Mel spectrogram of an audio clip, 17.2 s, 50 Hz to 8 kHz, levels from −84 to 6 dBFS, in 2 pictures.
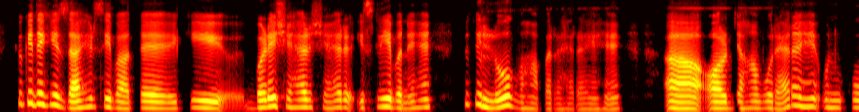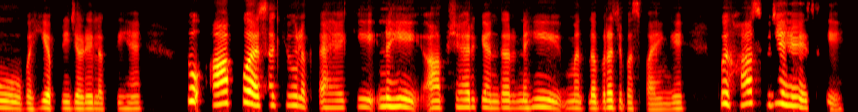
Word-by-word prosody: क्योंकि 290 +1 0
देखिए, 265 -3 +4
ज़ाहिर-सी 195 +3 +3
बात 160 -3 -1
है 165 -2 +3
कि 175 +1 0
बड़े 205 +4 +6
शहर, 200 -3 -1
शहर 190 0 -5
इसलिए 205 +4 0
बने 170 -2 -3
हैं 200 +2 -3
क्योंकि 265 +6 -8
लोग 200 +4 +4
वहाँ 160 -2 -11
पर 150 - -11
रह 145 0 -17
रहे 145 0 -13
हैं। 145 +1 -9 0.4
अ, 165 -2 +8
और 170 0 +6
जहाँ 175 +1 -5
वो 175 +1 -6
रह 150 -2 -3
रहे 240 -2 0
हैं 210 - 0
उनको 185 0 -7 0.2
वही 155 +4 -4
अपनी 170 0 -4
जड़ें 160 0 -3
लगती 155 +1 -12
हैं। 160 0 -8 0.5
तो 350 - +4 0.2
आपको 300 +3 +5
ऐसा 250 -1 +4
क्यों 250 -1 -6
लगता 205 - -6
है 185 0 -7
कि 200 +1 -8
नहीं, 215 -4 0
आप 185 +1 -3
शहर 195 -1 -4
के 195 - -8
अंदर 180 0 -5
नहीं 180 -1 -4
मतलब 170 0 -6
रच 190 -1 -1
बस 160 0 -9
पाएँगे? 145 +3 -8 0.4
कोई 290 -1 +1
खास 295 +3 -3
वजह 275 -2 +1
है 210 - +1
इसकी? 155 -6 -10
185 Hz, 190 wpm, -21 LUFS, 165-210 Hz, 0.5 s, अ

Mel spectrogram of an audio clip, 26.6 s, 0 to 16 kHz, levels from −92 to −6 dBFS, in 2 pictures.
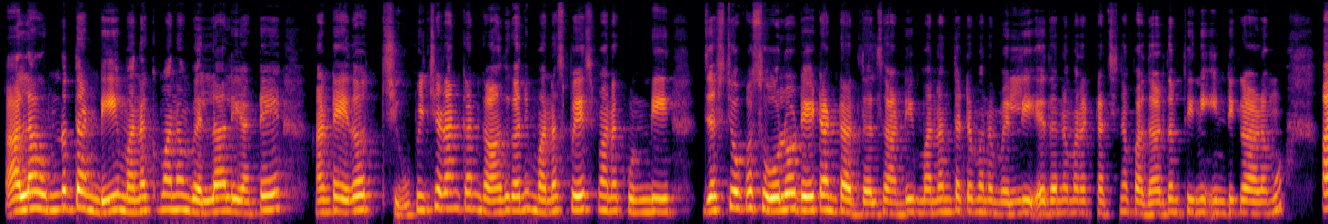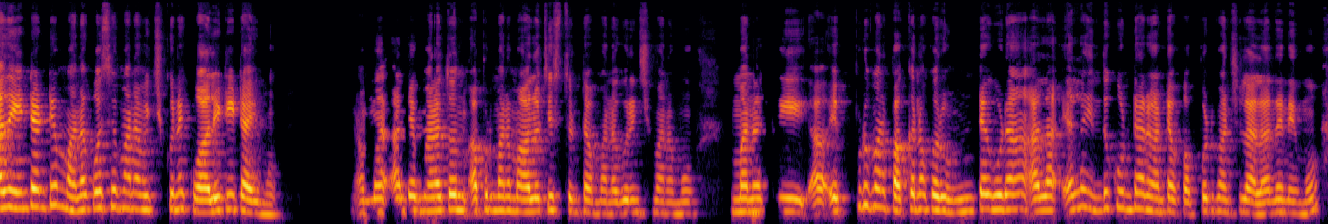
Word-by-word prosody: అలా 240 +4 +8
ఉండొద్దండి. 245 -4 +2 0.2
మనకు 225 +2 0
మనం 245 0 +1
వెళ్ళాలి. 215 +2 +2
అంటే 215 +6 0 0.5
అంటే 205 +3 -1
ఏదో 215 +3 +3 0.3
చూపించడానికని 260 - -3
గాదు 205 +3 +1
గానీ, 230 +3 0
మన 205 0 0
స్పేస్ 240 +2 +3
మనకుండి, 220 -2 -2 0.5
జస్ట్ 230 +3 +2
ఒక 270 +1 +1
సోలో 230 0 +6
డేటంటారు 230 -3 +4
తెలుసా 185 +2 -1
అండి? 185 +3 -3
మనంతట 210 +2 -4
మనం 200 -1 -4
వెళ్ళి, 190 +3 -2
ఏదన్నా 200 +1 -2
మనకి 195 0 -6
నచ్చిన 195 +3 -8
పదార్థం 190 +3 -3
తిని, 205 0 -3
ఇంటికి 205 +1 -6
రాడము. 190 +4 -3 0.5
అదేంటంటే 285 +2 +4
మన 225 0 +1
కోసం 275 +2 0
మనమిచ్చుకునే 255 0 -3
క్వాలిటీ 220 +5 +4
టైము. 185 -5 +1 0.9
అమ్మ 195 +2 -9 0.2
అంటే, 225 +2 0
మనతోన్ 230 +2 +3
అప్పుడు 230 +2 -3
మనం 225 -1 -2
ఆలోచిస్తుంటాం 215 -1 -1
మన 185 0 -7
గురించి 200 -1 -4
మనము. 185 0 -9 0.5
మనకి 215 - -1 0.3
ఆహ్, - - -2
ఎప్పుడు 430 -8 -6
మన 290 -2 -1
పక్కన 225 +3 +1
ఒకరుంటే 220 0 +1
గూడా, 245 0 +3 0.2
అలా 230 +2 +2 0.2
అలా 265 +5 -3
ఎందుకుంటారు? 260 0 -3
అంటే, 215 +1 -2
ఒకప్పుడు 195 +2 -4
మనుషులలానేనేమో. 195 -1 -3
220 Hz, 130 wpm, -22 LUFS, 200-245 Hz, 0.9 s, అలా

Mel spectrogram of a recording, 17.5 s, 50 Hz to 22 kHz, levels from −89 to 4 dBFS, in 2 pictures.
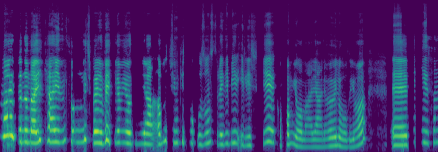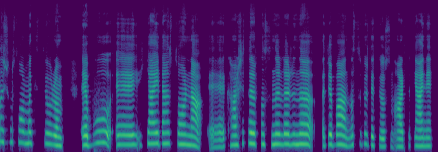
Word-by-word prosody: Vay 475 0 +12
canına. 310 -2 +9
Hikâyenin 315 0 +5
sonunu 305 +2 -4
hiç 380 0 +1
böyle 290 0 +9
beklemiyordum 290 -5 +2
ya 265 -1 +5
ama 260 +5 -1
çünkü 295 0 -8
çok 290 0 -11
uzun 255 +4 -6
süreli 275 -2 -6
bir 295 0 -6
ilişki, 245 +7 -2
kopamıyorlar, 215 -6 -5
yani, 185 0 -10
öyle 220 +2 -1
oluyor. 190 +7 -5 0.6
Eee, 235 0 +4
peki, 305 -2 -9
sana 310 +1 -10
şunu 310 0 -20
sormak 285 -2 -8
istiyorum. 250 -6 -6 0.4
Eee, 235 -2 -1
bu, 295 +3 -7
eee, 245 0 -5
hikâyeden 275 +3 -5 0.2
sonra, 245 -5 -4
eee, 185 +1 -11
karşı 240 +4 -9
tarafın 275 -2 -4
sınırlarını 255 0 -4 0.2
acaba 245 -1 -4
nasıl 240 +3 -16
gözetiyorsun? 215 -7 -11
Artık, 200 +2 -8
yani, 210 0 -5
260 Hz, 135 wpm, -22 LUFS, 230-295 Hz, 0.6 s, Vay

